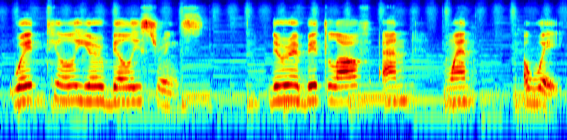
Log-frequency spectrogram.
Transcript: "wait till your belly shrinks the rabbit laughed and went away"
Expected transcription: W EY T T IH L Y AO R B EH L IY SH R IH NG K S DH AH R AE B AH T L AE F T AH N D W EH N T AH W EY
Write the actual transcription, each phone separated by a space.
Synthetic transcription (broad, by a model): W EY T T IH L Y AO R B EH L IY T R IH NG S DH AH R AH B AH T L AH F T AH N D W EH N T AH W EY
